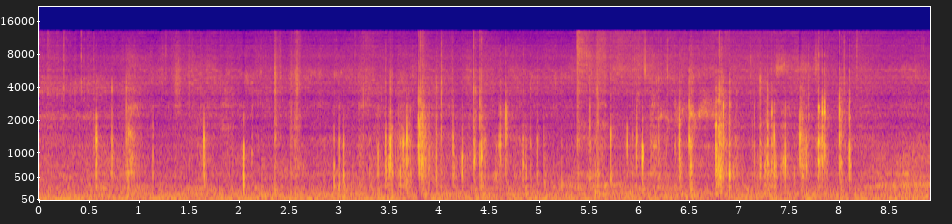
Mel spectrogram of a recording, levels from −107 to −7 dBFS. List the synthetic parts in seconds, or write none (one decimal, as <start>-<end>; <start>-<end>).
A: 0.0-8.9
